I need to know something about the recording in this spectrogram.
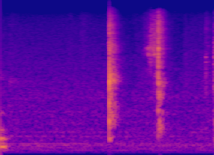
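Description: Two short, sharp plastic clicks about half a second apart, about a second in, from a plastic ink pad case being handled and tapped.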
